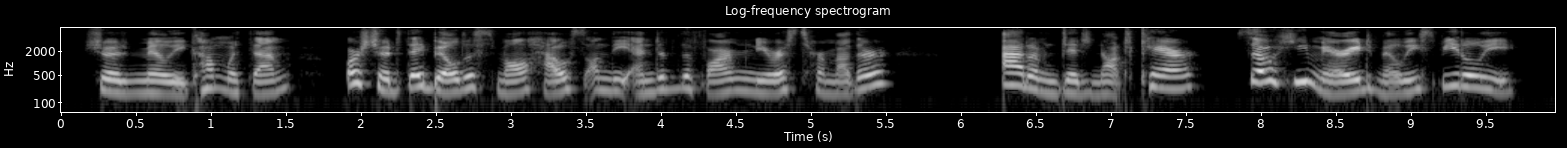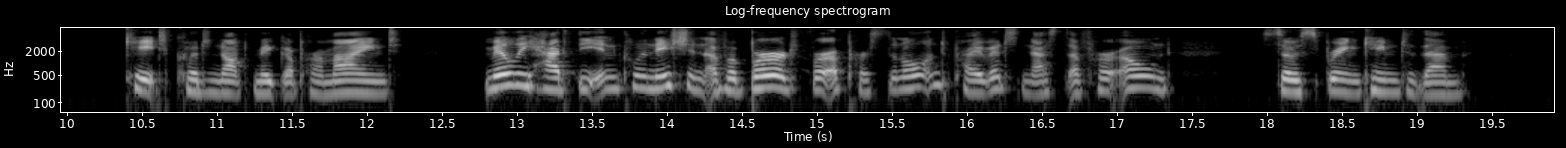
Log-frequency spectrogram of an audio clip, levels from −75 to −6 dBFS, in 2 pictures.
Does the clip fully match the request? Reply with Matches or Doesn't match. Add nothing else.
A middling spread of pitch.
Matches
